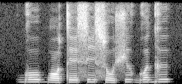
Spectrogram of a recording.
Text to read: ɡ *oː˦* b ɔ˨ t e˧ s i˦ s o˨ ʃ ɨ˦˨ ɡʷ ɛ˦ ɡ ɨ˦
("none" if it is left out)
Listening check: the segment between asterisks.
oː˦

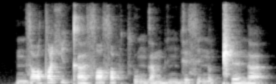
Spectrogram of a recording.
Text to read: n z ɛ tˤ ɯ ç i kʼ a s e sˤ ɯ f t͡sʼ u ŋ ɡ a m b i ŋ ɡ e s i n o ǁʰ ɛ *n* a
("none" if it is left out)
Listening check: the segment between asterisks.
n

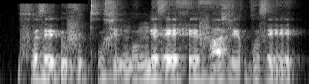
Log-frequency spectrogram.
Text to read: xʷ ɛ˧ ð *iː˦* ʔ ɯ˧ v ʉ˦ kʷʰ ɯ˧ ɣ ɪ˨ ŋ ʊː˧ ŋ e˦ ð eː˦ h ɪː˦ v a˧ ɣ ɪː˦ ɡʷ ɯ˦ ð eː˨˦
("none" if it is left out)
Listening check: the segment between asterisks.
ɪː˦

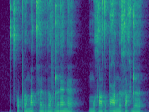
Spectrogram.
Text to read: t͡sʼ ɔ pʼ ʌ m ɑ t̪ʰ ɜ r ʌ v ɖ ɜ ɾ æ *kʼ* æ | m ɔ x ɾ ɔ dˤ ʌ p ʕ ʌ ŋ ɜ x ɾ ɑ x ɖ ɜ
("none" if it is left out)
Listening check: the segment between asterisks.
ŋ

